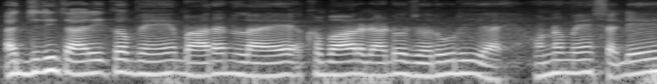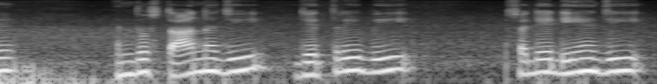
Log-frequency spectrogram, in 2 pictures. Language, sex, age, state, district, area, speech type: Sindhi, male, 30-45, Gujarat, Kutch, rural, spontaneous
